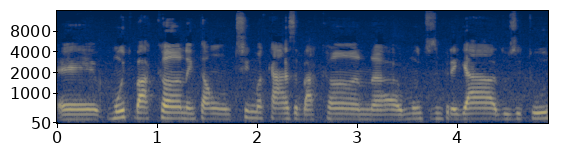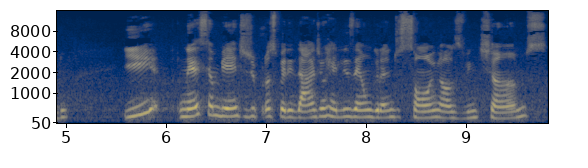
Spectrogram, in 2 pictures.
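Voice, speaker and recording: In a Minas Gerais accent, a woman speaks at a medium pitch and a moderate pace with lively intonation. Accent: Minas Gerais accent, noticeable. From Brazil, Minas Gerais (Belo Horizonte). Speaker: life coach. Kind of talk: interview. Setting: in Florianópolis.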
